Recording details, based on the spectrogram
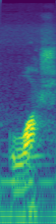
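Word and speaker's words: Wasch: There is a solution on the market called Wash Lotion. It's spelled W-A-S-C-H, Wash Lotion.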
